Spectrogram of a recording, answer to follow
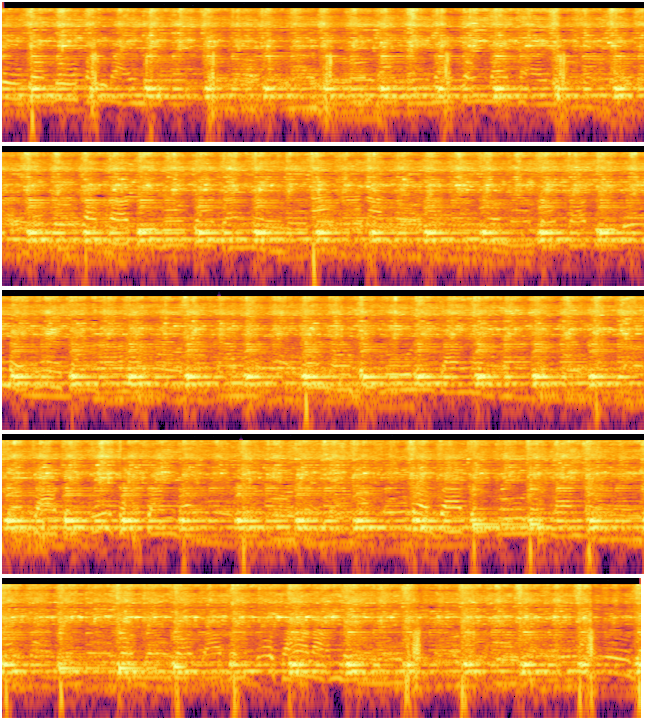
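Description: Then ritual music: a đàn tính, the long-necked gourd lute, plucked over a steady beat while a cluster of small jingle bells (xóc nhạc) is shaken in time.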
